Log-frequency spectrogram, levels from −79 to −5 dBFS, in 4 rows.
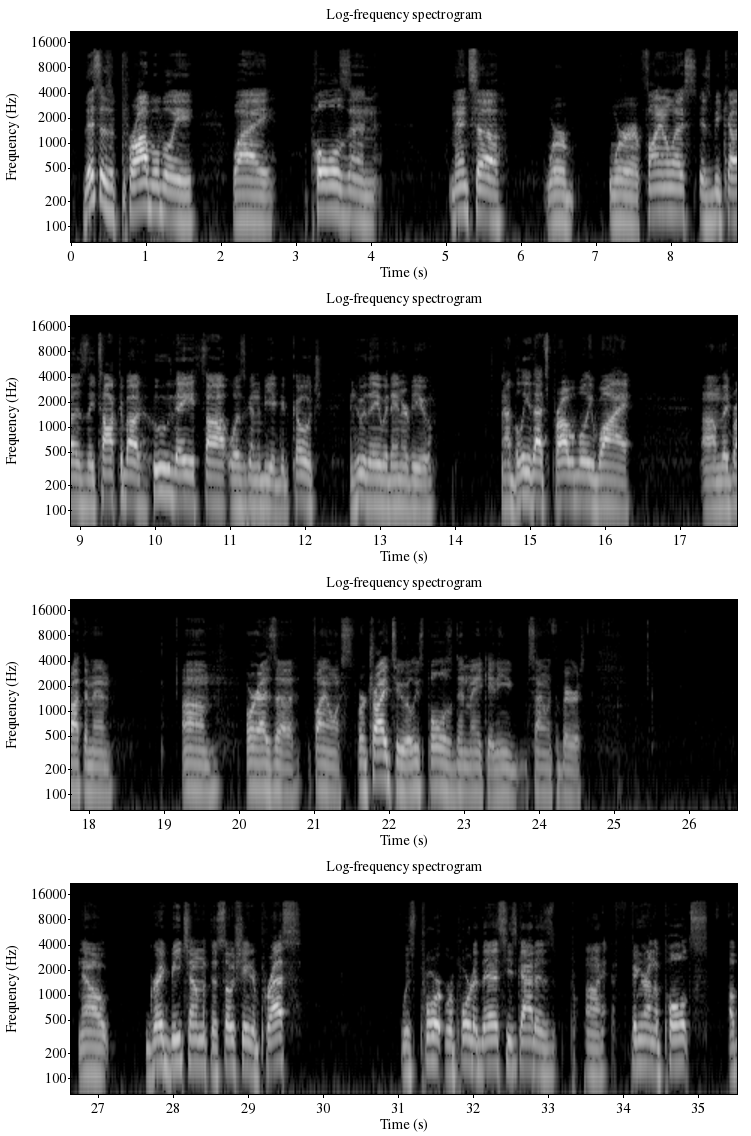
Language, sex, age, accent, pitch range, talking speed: English, male, 20-39, American, 115-145 Hz, 135 wpm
